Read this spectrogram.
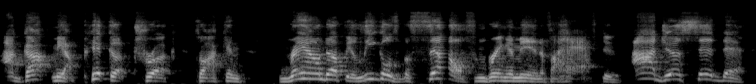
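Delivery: mocking Southern good-ol'-boy voice; mock Southern hayseed accent. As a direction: parody a politician putting on a country accent. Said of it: "I make fun of his accent".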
